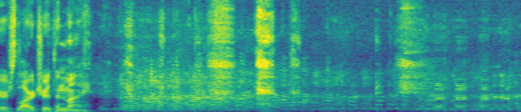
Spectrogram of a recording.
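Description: A young man laughs into a microphone.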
